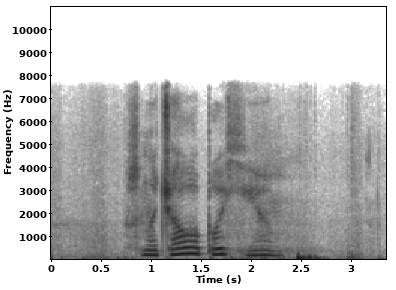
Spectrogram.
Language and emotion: Russian, sad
